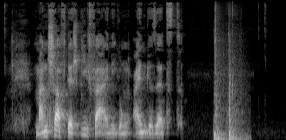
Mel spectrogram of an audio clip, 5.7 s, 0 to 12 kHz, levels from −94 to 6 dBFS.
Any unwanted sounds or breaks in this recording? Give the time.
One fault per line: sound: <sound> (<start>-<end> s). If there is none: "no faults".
sound: squeak (4.3-5.0 s)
